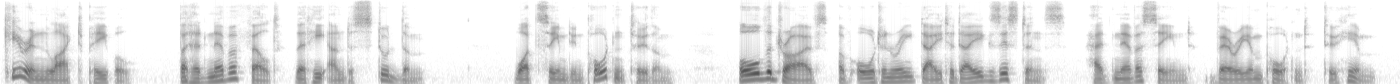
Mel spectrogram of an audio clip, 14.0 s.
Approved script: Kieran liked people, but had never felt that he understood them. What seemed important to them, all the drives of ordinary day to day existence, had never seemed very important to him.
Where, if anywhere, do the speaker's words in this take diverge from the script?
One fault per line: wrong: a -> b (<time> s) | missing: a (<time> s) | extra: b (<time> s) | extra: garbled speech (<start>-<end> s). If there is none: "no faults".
no faults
